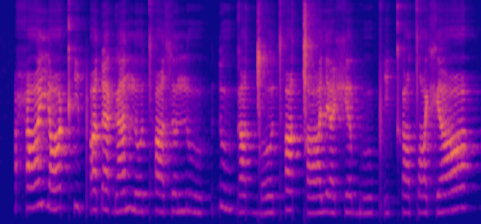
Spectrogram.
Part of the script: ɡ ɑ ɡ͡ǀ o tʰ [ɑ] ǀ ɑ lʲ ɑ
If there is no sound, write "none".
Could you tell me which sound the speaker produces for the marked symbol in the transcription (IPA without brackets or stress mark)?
ɑ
